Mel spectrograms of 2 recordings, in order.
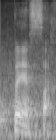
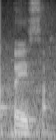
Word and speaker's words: песах: пейсаховка Да они пейсаховка Да от слова песах Да пейсах в ашки Наско произношении песах - это праздник один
